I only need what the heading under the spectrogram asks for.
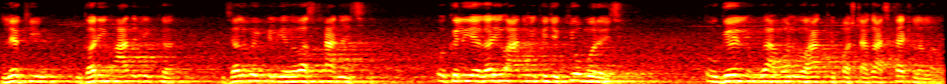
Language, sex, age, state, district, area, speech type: Maithili, male, 45-60, Bihar, Supaul, rural, spontaneous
